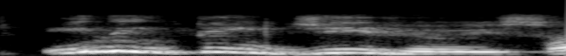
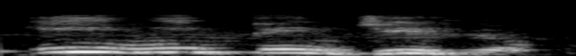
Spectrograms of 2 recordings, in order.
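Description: First: Said in the usual way. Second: Inentendível drawn out slowly, every syllable; slow stress on Inentendível. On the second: Shown as a demonstration. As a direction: say Inentendível slowly, showing off the word. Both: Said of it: "olha o adjetivo que eu tô criando".

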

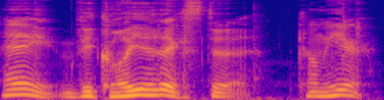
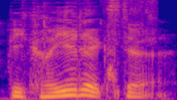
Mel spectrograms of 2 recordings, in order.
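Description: First: Slow, loud mock Japanese accent. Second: Put-on loud Japanese accent on the name. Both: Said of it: "Why you have to put that in a Japanese accent".

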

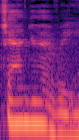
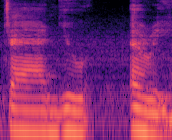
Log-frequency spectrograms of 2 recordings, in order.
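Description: First: Said in the usual way. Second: January stretched very slowly, each syllable drawn out. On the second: Shown as a demonstration. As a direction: spell out January slowly for learners. (พูด January ช้าๆ ทีละพยางค์) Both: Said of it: "ช้าๆนะ".

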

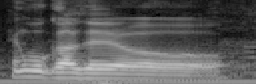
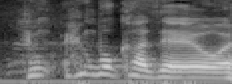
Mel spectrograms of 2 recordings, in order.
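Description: First: Slow blessing. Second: Demo blessing. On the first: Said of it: "서로 보시고". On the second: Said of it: "해보세요". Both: Shown as a demonstration.

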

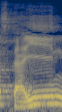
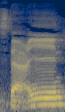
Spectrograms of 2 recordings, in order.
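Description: First: Sta'in without the ayn, very slow; flat sta'in; wrong, missing ayn. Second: Sta'in with a clear throat ayn, very slow; ayn sounded. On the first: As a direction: incorrect sta'in. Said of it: "C'est pas sta'in". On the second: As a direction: correct sta'in. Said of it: "mais c'est sta'in". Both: Shown as a demonstration.

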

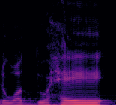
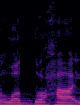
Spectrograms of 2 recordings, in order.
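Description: First: "Wadduhi" with the final a turned to a drawn-out ee/ay; Warsh pronunciation. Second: Said in the usual way. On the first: Shown as a demonstration. Teacher showing the class a Warsh reading, final vowel of "Wadduhi" fronted. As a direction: end "Wadduhi" on a long, slow fronted vowel, not -ha. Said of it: "you said Wadduhi". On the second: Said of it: "instead of reciting Wadduha".

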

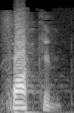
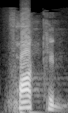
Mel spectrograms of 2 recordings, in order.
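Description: Both takes have the same delivery.

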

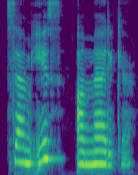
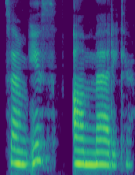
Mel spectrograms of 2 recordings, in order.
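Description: No difference in how they are said.

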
